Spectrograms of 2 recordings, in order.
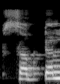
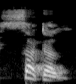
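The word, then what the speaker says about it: subtle: silent like in word इसको सबटल नहीं पढ़ेंगे नो इसको हम पढ़ेंगे सटल सटल इट्स not debtor it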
